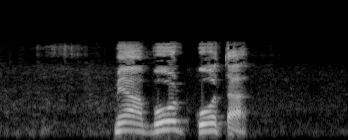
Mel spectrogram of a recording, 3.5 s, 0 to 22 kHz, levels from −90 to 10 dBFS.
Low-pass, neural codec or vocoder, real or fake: 7.2 kHz; none; real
